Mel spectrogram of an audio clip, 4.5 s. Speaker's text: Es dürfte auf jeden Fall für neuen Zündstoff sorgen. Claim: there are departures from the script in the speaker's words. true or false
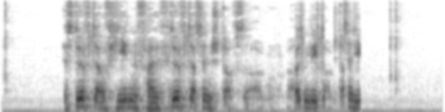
true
